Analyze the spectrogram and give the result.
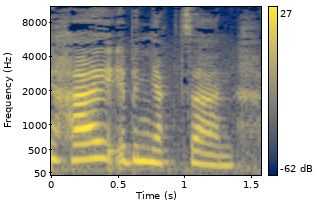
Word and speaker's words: Hayy Ibn Yaqzan: Okay, so Reading Hayy Ibn Yaqzan, A Cross Cultural History of Autodidacticism, and that also came out with Hopkins.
